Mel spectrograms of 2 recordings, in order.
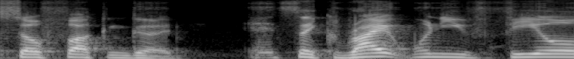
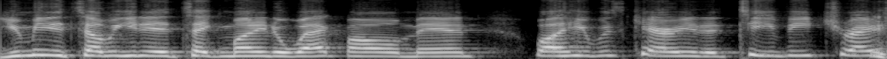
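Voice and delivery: put-on choked-up voice, higher pitch; 6 semitones higher than usual. Retelling a line Chrissy says while killing a man: Chrissy impression, choked up. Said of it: "getting so choked up about it".

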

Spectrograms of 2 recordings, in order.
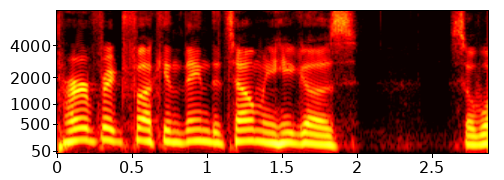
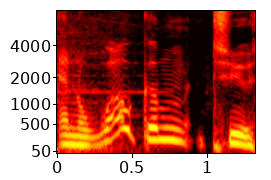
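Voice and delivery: distant from microphone, quieter; 5 dB quieter than usual. A podcast host opens the show, far from the mic. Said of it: "I'm a little far from the mic".

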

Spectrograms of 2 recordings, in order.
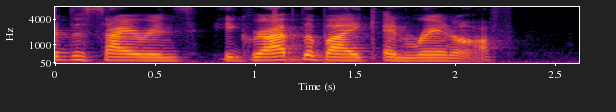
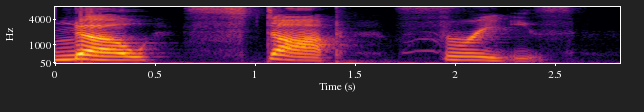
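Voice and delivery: mock sudden, loud, urgent shouted yell; 5 dB louder than usual. Retelling warning off a stranger at the door: retelling a yell. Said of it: "I yelled".

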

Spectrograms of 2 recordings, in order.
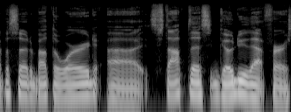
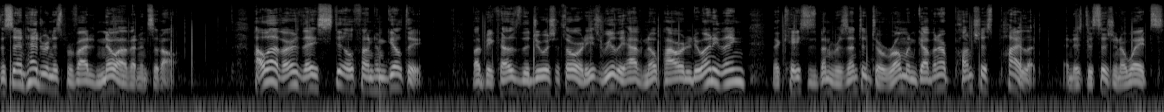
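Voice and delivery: soft, fast 1940s radio announcer voice. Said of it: "why I sound, uh, like nineteen forties radio".

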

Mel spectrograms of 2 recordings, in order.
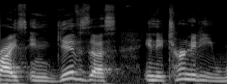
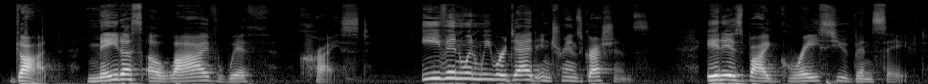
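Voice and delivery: very slow, unhurried, deliberate reading aloud; 3 semitones lower than usual. The speaker rereads verses 5 through 7 for listeners to reflect on, reading slowly. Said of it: "I'll read it slowly".

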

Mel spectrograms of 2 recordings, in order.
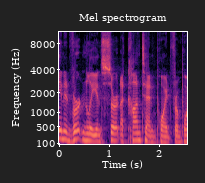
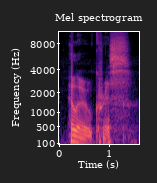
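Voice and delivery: low, sultry, vampy voice sinking lower; 5 semitones lower than usual. Greeting the co-host after being introduced as the sultry voice: sultry Joan Crawford voice. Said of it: "the sultry voice you're about to hear".

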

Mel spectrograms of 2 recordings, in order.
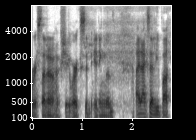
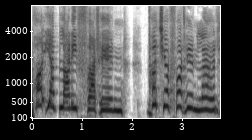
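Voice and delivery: put-on Manchester accent, much higher pitch; 4 dB louder than usual. Retelling what the football granny kept saying at the match: granny's Manc accent. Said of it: "this is in a Manc accent as well".

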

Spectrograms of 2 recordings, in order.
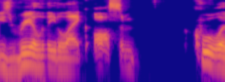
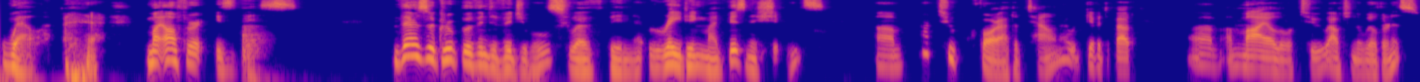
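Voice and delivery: very posh, opulent noble-sounding voice. Voicing a posh noble offering the party gold for a job: Lord Clarence Chadwick voice. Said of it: "really opulent, really posh".

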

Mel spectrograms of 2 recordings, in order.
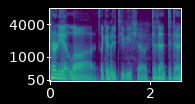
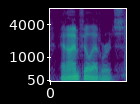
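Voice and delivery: mock sad, flat delivery, lower and quieter; 5 semitones lower, 6 dB quieter than usual. Imitating another speaker's sad line: imitating Phil Edwards sounding sad. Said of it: "You sounded so sad to be Phil Edwards".

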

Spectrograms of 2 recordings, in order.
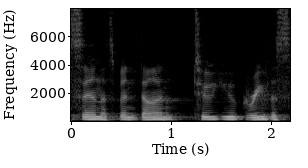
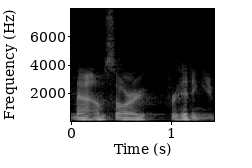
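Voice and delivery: fake flat robotic voice; 2 semitones lower, 4 dB quieter than usual. Retelling a brother's forced apology to him as a child: imitating Chris apologizing robotically. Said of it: "as robotic as you can".

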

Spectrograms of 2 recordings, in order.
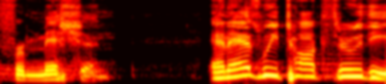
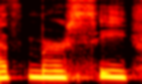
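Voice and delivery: quiet, soft voice. Showing how the word mercy can sound weak: quiet voice. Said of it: "I almost wanna say it in a quiet voice".

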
